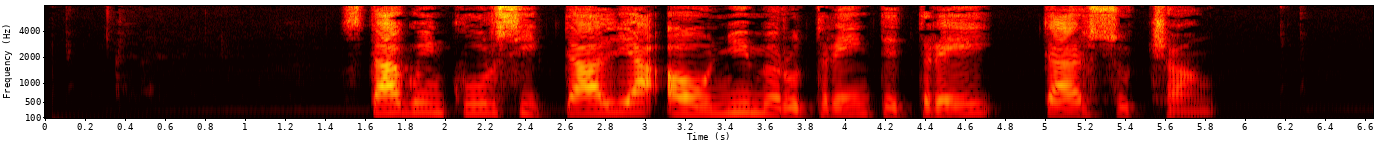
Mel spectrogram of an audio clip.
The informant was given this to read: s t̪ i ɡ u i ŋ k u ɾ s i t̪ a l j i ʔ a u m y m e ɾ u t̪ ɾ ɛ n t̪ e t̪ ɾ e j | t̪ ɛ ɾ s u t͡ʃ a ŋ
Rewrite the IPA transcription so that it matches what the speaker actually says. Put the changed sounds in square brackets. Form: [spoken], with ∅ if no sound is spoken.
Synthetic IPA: s t̪ [a] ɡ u i ŋ k u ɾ s i t̪ a l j [a] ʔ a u [n] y m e ɾ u t̪ ɾ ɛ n t̪ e t̪ ɾ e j | t̪ ɛ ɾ s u t͡ʃ a ŋ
